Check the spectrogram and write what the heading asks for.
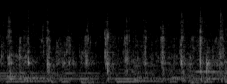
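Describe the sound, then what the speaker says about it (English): A paintbrush swished and rinsed in a water container, faint repeated sloshing and tapping strokes in an irregular rhythm, close and quiet with no talking. "I need to go ahead and rinse this out"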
